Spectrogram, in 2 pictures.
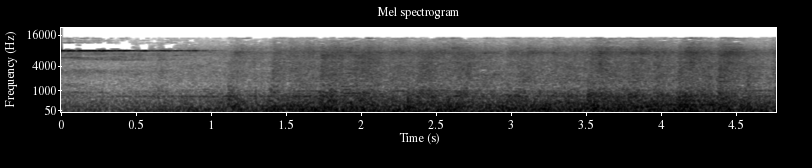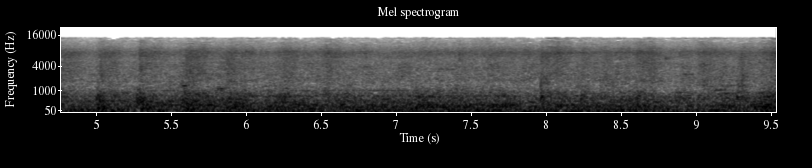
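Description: A train rumbles and rattles along the tracks.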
